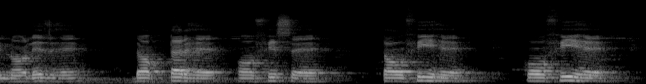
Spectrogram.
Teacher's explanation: यह बिंदु रहित चंद्र है, मीन्स इसमें बिंदु नहीं रहेगा, जिसका उच्चारण अ के समान होता है, आ के समान नहीं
